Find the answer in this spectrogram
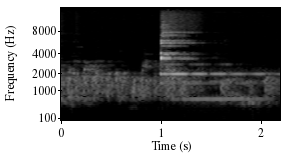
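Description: A meeting bell is struck once about a second in and rings on with a clear, lingering tone over a steady hiss; it is the bell rung to adjourn the meeting.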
